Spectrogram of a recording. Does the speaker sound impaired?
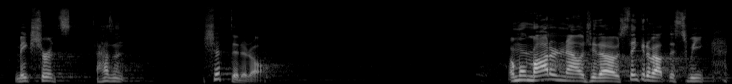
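No.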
